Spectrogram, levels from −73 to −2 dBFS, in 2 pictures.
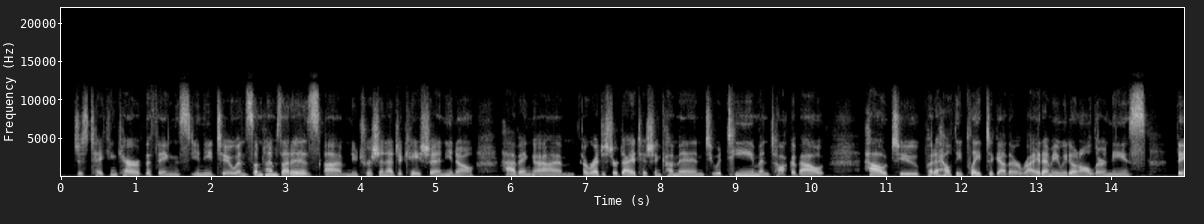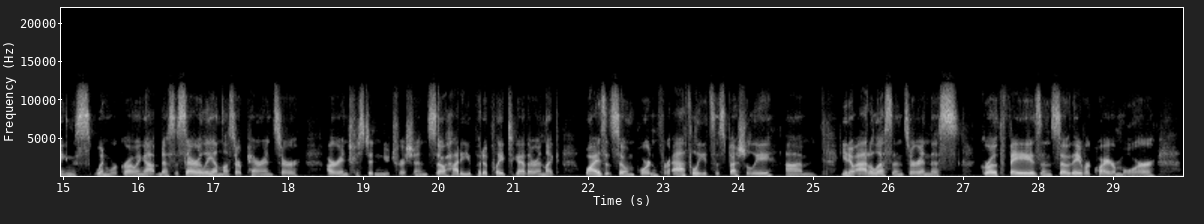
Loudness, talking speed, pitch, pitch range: -24 LUFS, 185 wpm, 155 Hz, 150-170 Hz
